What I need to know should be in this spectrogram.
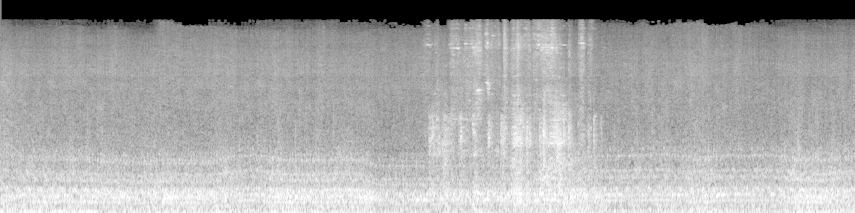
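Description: A small loader's engine rumbles steadily.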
